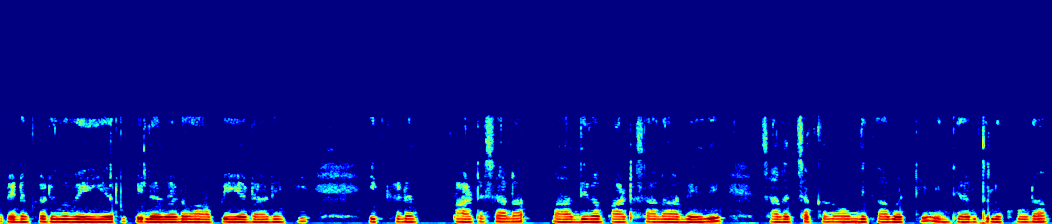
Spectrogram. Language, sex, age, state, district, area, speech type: Telugu, female, 18-30, Telangana, Mahabubabad, rural, spontaneous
